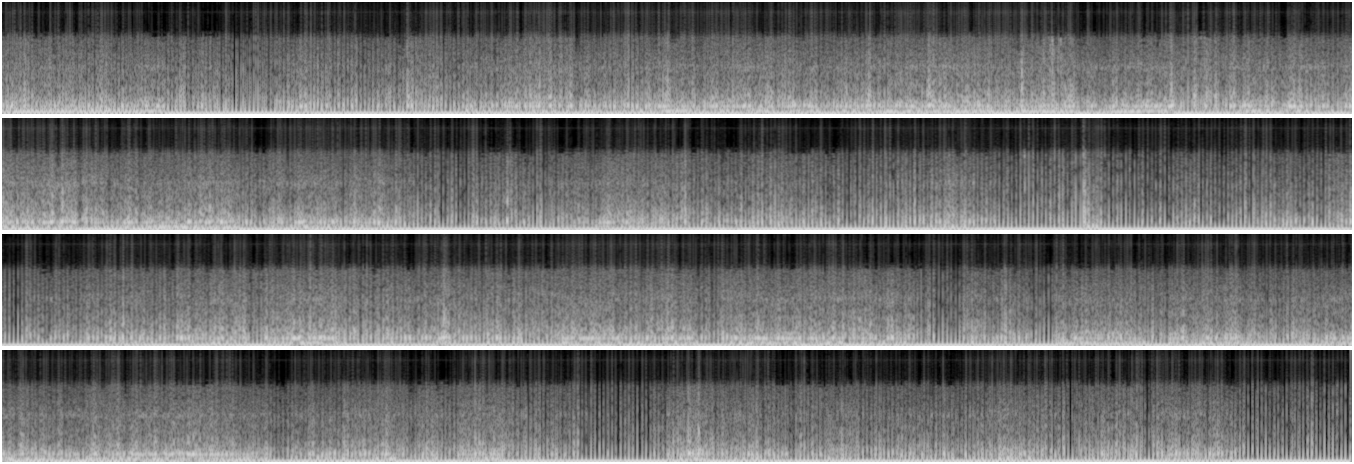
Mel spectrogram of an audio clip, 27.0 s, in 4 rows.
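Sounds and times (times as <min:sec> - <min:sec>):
car engine running: 0:00.0 - 0:27.0
low rumble of moving car: 0:00.0 - 0:27.0.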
